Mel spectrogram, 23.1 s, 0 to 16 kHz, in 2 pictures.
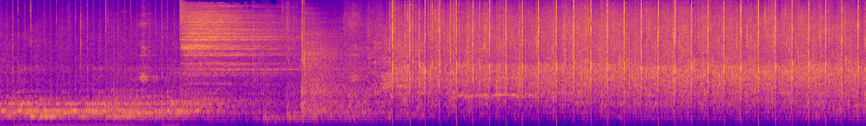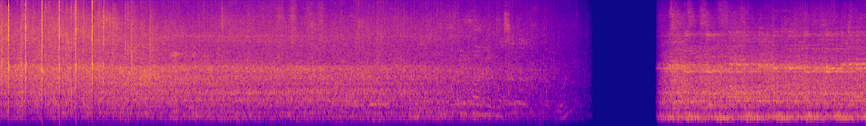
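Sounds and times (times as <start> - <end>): audience applauding: 4.9 - 19.0.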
